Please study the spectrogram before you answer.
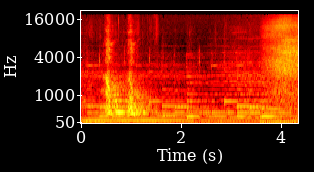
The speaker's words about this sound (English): The dog got on Berkowitz's nerves. Apparently, the dog barked too much. Berkowitz could hear him from his window.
